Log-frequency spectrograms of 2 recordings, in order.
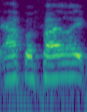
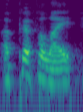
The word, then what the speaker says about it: apophyllite: I call it apophyllite, but I'm told its proper pronunciation is epiphyllite.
